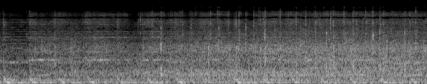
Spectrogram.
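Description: Ballpark cheering music for the batter, with a steady low drum beat, heard over the noise of a big crowd in an enclosed stadium. The crowd noise swells from about halfway through.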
